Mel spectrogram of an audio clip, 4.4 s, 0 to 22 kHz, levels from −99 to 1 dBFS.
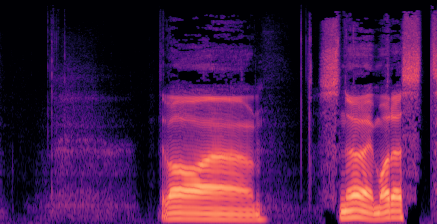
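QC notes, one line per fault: Throughout, generation loss: swirly, hollow, smeared speech with blurred attacks, likely from about seven MP3 re-encodes near 96 kbit/s, quantisation noise compounding with each pass.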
